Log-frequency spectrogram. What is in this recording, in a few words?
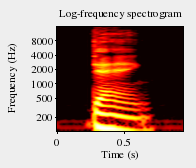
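"dang", US English; pronunciations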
